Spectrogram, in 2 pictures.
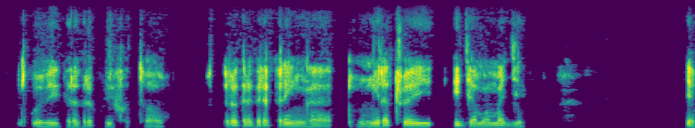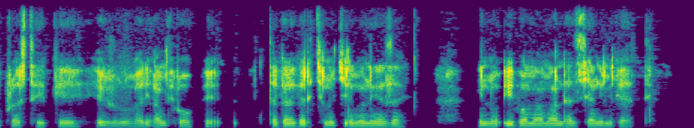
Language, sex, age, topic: Kinyarwanda, male, 25-35, finance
